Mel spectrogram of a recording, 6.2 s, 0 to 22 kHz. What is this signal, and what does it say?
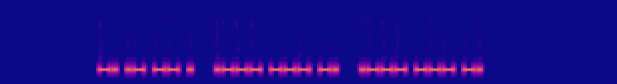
Morse code, heard as a keyed tone, about 34 wpm, 700 Hz. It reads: NAME JON JON
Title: K1USN SST QSO Practice 35wpm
